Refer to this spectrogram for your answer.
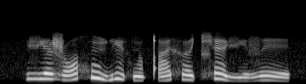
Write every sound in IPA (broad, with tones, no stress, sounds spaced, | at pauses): vʲ ɛ˧ ʐ ɔ˩˥ χ ũ˥˩ bʲ ɛ̃˥˩ x ũ˩ qʼ ɛ˩˥ x œ˧ t͡ɕʰ ɛ˥˩ vʲ e˩ v e˥˩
